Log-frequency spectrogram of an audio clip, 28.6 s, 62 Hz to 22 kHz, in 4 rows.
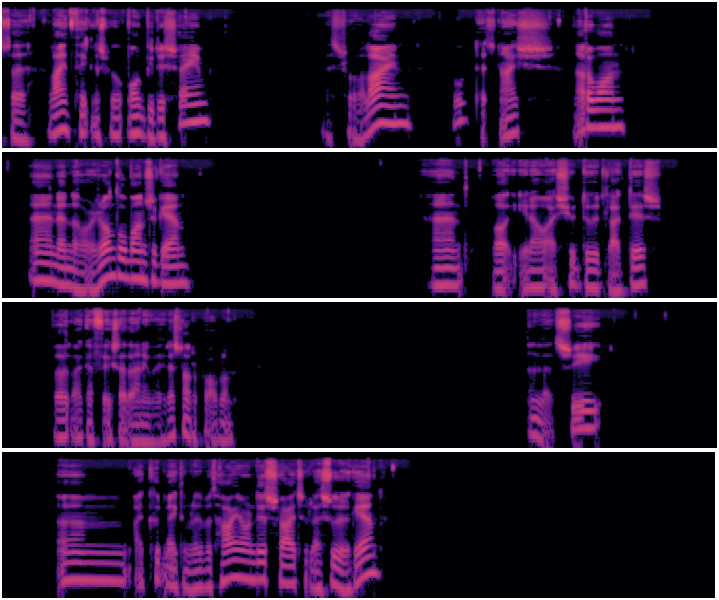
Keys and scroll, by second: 22.9 ctrl+z, 24.9 KP_1, 27.1 ctrl+KP_1.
